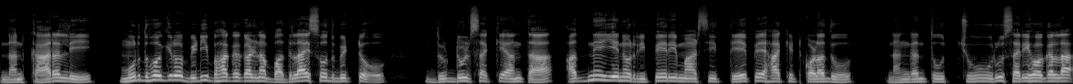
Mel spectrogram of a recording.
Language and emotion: Kannada, disgusted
